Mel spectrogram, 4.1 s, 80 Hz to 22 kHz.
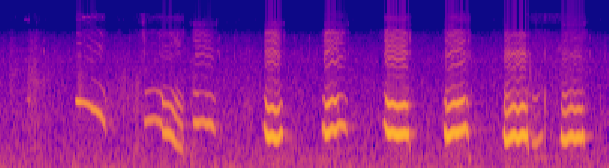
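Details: Mixed-breed puppy whimpering: nine short tonal whines, the first sliding steeply downward, later ones steadier and louder, coming about every 0.4 seconds over a quiet background.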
